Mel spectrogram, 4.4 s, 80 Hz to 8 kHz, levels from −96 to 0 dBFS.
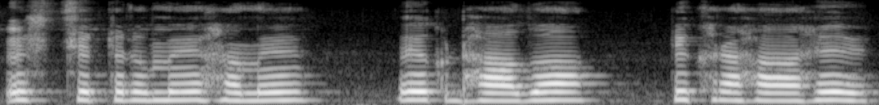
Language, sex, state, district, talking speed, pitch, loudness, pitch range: Hindi, female, Madhya Pradesh, Bhopal, 120 wpm, 230 Hz, -14 LUFS, 220-230 Hz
